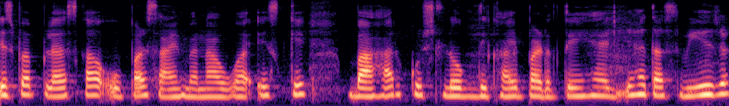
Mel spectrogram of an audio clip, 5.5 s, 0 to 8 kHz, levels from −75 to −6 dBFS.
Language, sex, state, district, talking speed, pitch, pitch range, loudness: Hindi, female, Uttar Pradesh, Jyotiba Phule Nagar, 195 wpm, 200 Hz, 190-220 Hz, -19 LUFS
